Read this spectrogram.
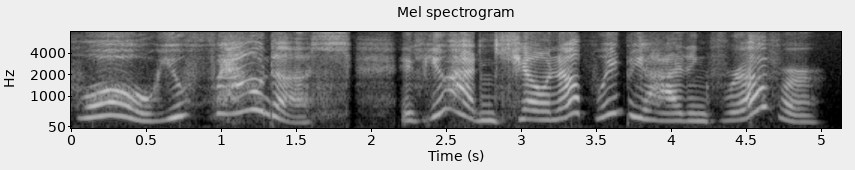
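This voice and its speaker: An excitable, easily put-out cartoon animal child in a game. The voice is high and swings widely in pitch, over faint noise. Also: female voice, slow pace, full character voice. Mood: grateful. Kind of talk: animated video game voice clips.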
